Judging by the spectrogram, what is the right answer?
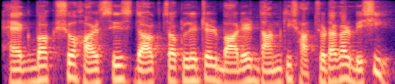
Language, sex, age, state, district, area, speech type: Bengali, male, 18-30, West Bengal, Kolkata, urban, read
